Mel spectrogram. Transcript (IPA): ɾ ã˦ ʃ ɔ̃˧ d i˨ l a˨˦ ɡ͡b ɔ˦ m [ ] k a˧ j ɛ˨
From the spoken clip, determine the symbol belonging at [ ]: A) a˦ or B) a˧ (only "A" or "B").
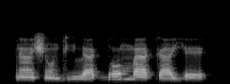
A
